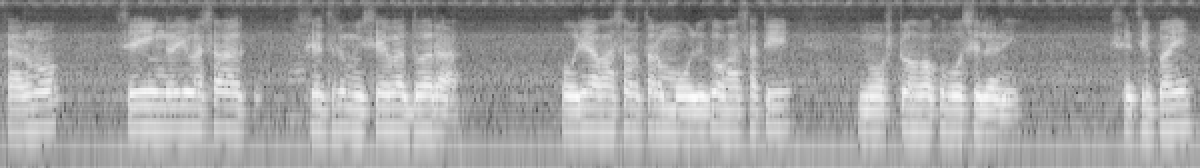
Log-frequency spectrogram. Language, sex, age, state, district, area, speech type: Odia, male, 18-30, Odisha, Subarnapur, urban, spontaneous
